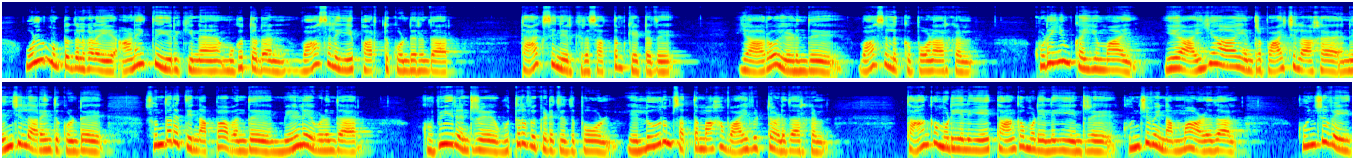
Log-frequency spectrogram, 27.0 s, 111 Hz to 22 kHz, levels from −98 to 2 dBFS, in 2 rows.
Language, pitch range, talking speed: Tamil, 190-245 Hz, 105 wpm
